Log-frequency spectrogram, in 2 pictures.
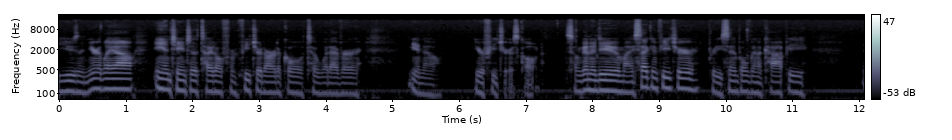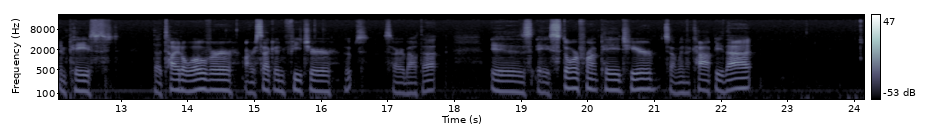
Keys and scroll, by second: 14.7 super+Tab, 15.9 super+Tab.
